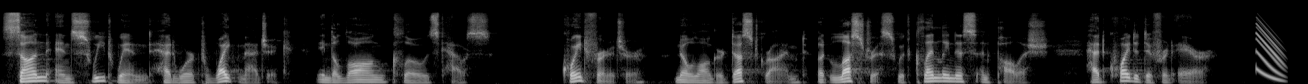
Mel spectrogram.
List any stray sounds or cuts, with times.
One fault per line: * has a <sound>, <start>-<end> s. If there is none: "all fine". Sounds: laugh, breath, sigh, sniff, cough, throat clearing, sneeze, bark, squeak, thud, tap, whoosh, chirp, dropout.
* has a chirp, 12.6-12.9 s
